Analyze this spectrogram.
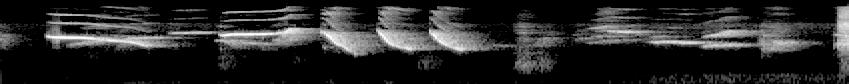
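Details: Fighting song of a white-rumped shama, used to provoke other birds: clear whistled notes followed by three loud steeply falling slurs in quick succession, then softer short whistles and a pause.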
